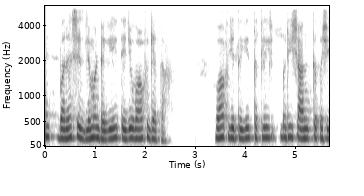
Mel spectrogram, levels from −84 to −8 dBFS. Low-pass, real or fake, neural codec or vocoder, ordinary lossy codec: 5.4 kHz; fake; codec, 16 kHz, 4 kbps, FreqCodec, larger model; Opus, 16 kbps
